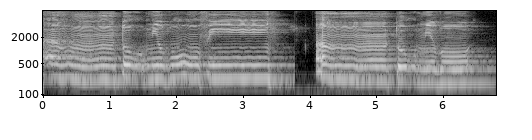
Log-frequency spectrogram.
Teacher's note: أَن تُغْمِضُوا، اس نون کے اندر بھی اخفا کریں گے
